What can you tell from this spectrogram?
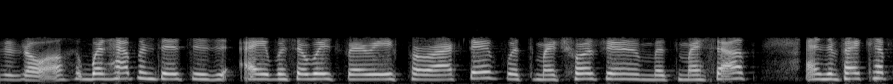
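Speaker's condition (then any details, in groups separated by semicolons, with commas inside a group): ALS; bulbar-onset ALS, mother had ALS, possible Ashkenazi genetic link, speech onset about age 37; diagnosed February by specialist, about 2 years since speech symptoms, fine motor weakening, two slowing medications; speech affected first, about 2 years ago, undiagnosed by many doctors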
